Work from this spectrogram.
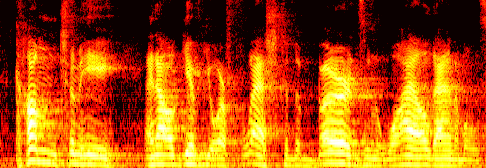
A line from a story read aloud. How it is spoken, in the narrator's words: he roared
